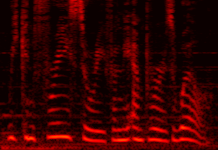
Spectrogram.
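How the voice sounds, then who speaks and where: A woman plays an earnest female Jedi warrior in a video game. Her mid-pitched voice is measured and serious, heard with long reverb over music. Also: lightly acted. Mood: resolute. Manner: measured, serious, gently admonishing.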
